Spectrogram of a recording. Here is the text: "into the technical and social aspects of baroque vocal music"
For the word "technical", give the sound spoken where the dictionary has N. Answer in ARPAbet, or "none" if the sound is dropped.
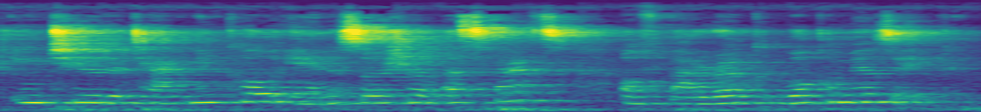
N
